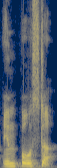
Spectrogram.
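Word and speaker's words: impostor: स, इम प औ स, इम्पोस ट आ, इम्पोस्टर, इम्पोस्टर।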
